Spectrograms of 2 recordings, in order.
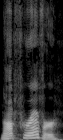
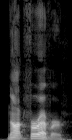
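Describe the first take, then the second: First: Higher-pitched, gentler retake; light, raised-pitch dialogue voice; Jared's character voice. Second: Louder, narrator's own pitch; plain-pitched, louder line; wrong character voice. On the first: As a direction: lift it into the father character's voice. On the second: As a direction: say it firmly in your own register. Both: A narrator's reading. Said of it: "Nope, not his voice".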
